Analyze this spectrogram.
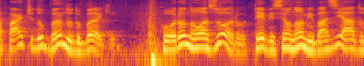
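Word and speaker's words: Roronoa: inimigo que fazia parte do bando do bug rono a Zoro teve seu nome baseado no pirata francês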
